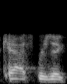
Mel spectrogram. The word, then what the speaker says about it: Kasperzick: your name uh you you said it perfect mark it's it's casper zig trust me i only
